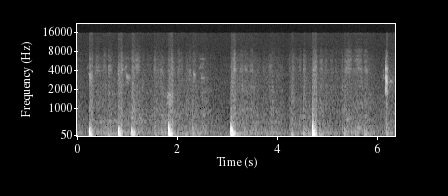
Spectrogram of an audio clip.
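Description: Marker pen writing on paper: faint scratching of the tip, with several soft taps at irregular intervals as it meets the page.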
